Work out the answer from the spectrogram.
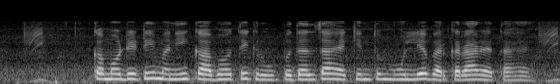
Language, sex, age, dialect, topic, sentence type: Hindi, male, 25-30, Hindustani Malvi Khadi Boli, banking, statement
